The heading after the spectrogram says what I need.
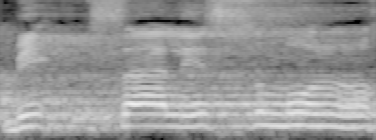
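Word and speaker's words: بِئْسَ الِاسْمُ: Bi'salismul fusuqu ba'dal iman. Itu ada di surah Al-Hujurat. Jadi bukan bacanya bi'sal ismu, tapi gimana? Bi'salismul fusuqu ba'dal iman. Seperti itu.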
